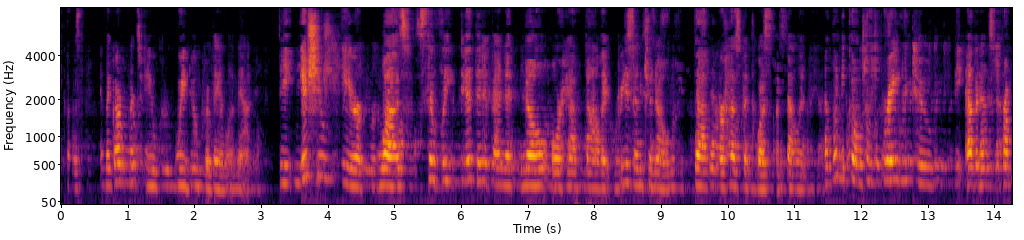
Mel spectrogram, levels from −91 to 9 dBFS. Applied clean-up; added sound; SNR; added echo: neural mask model DeepFilterNet 3.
